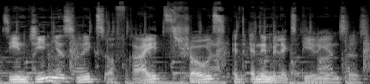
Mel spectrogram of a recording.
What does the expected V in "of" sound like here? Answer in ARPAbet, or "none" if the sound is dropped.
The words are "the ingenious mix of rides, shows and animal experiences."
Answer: F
